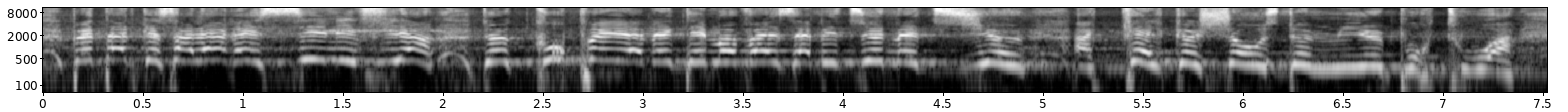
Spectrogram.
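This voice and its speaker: In a Quebec accent, a woman uses a raised, projected voice with an extremely high pitch and an animated tone, speaking at a fairly slow pace with hardly any pauses. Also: ordinary pitch variation, very even loudness. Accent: Québécois. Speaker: pastor. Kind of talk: sermon.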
